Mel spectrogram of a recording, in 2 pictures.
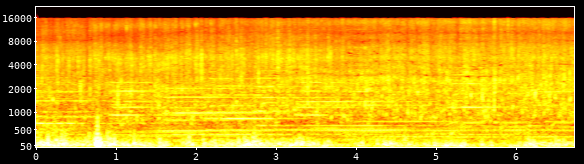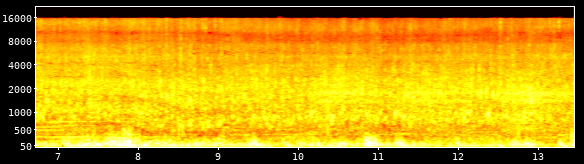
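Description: A small fountain splashes and trickles steadily into a pool.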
